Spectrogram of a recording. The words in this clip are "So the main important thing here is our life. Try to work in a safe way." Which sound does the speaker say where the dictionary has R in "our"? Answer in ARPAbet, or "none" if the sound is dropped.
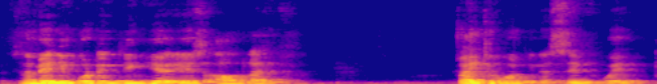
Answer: W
